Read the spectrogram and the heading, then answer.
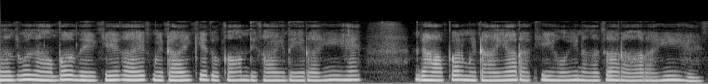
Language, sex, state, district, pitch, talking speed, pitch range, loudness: Hindi, female, Rajasthan, Jaipur, 195 Hz, 180 wpm, 190-205 Hz, -15 LUFS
